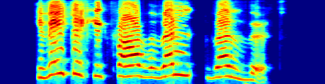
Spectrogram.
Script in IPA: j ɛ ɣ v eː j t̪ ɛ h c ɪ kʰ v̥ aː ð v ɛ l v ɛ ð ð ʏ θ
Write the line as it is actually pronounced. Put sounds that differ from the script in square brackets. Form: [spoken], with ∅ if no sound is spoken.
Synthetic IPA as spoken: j ɛ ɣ v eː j t̪ ɛ h c ɪ kʰ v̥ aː ð v ɛ l v ɛ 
